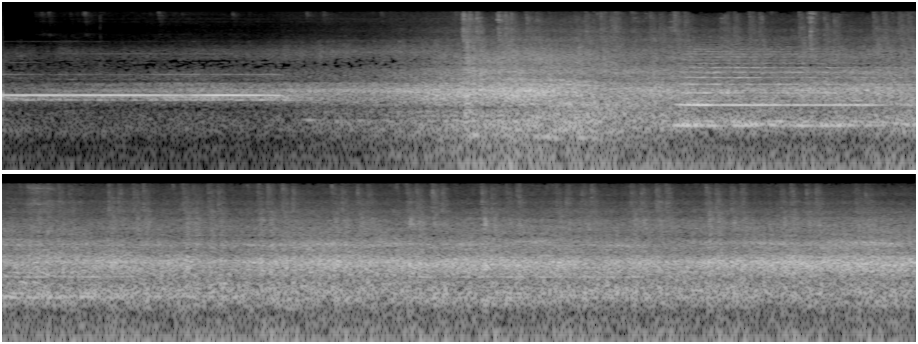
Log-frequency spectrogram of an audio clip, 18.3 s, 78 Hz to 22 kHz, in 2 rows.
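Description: Indian Railways express hauled by a WAP4 electric locomotive running through at speed. A train horn sounds for about three seconds at the start and again, lower, for about two seconds as the train arrives. The loud, steady rush and rapid wheel clatter of the passenger coaches passing close by then carries on to the end.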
